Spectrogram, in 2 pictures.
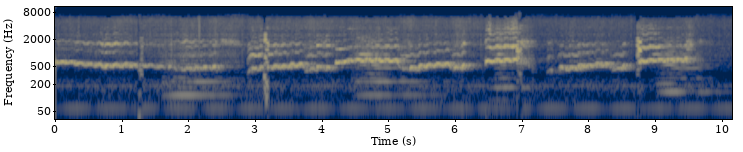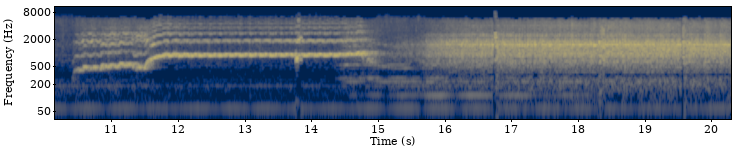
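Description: A famous Italian soprano, sings a last-act aria from Verdi's La Traviata in an opera house with flowing phrases, then holds a long, bright sustained note before giving way to a steady wash of noise, like applause.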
